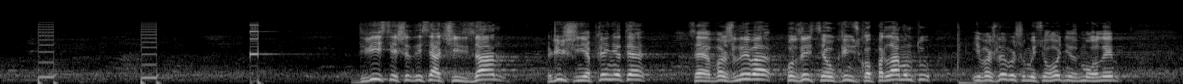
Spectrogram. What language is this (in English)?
Ukrainian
